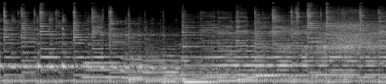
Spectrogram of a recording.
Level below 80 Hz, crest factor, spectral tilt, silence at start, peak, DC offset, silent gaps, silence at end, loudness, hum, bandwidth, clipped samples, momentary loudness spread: -44 dBFS; 14 dB; -5 dB/octave; 0 s; -4 dBFS; under 0.1%; none; 0 s; -17 LUFS; none; 19 kHz; under 0.1%; 4 LU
